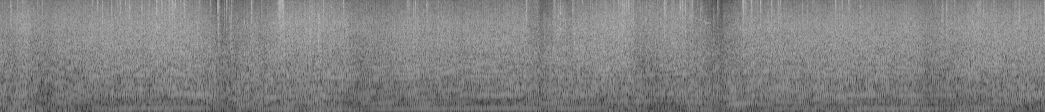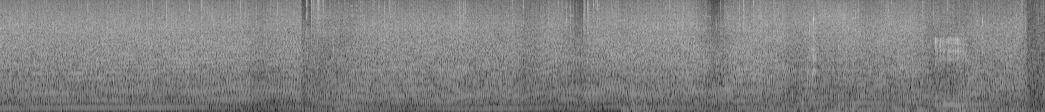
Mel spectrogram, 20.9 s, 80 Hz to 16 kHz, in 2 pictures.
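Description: Car engine in Forza Horizon 4 revving hard with an abrasive, raspy tone, rising and falling through gear changes with some tire squeal, loud and continuous throughout.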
